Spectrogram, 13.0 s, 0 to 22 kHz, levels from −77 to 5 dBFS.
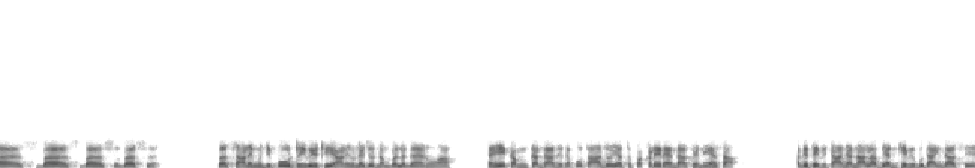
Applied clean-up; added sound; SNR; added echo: none; none; none; none.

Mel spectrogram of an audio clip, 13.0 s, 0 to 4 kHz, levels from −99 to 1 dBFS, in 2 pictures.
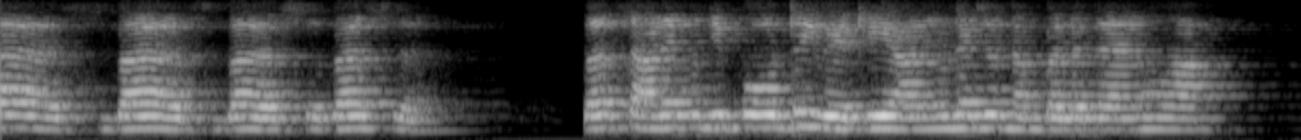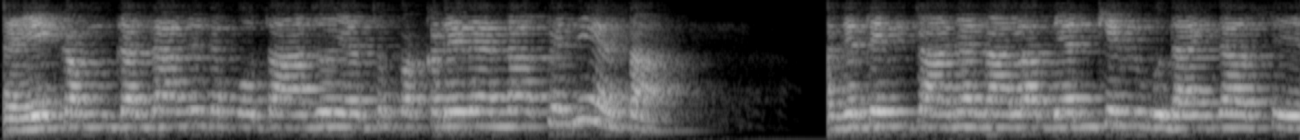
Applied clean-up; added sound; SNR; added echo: none; none; none; reverberation time 0.8 s.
